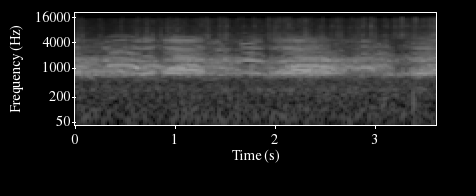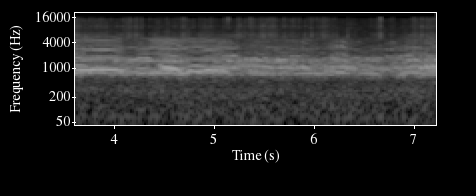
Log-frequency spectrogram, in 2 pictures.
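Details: Common Cranes calling in flight during autumn migration, 25 October 2021: bursts of loud, overlapping trumpeting notes rise and fall in waves above a constant background murmur of more distant flock calls.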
